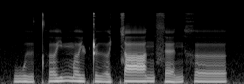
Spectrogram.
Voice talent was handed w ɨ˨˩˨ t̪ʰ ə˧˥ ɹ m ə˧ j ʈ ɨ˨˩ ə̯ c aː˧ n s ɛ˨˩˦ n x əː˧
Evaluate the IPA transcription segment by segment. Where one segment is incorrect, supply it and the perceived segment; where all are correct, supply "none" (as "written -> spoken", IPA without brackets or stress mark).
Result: ɹ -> j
